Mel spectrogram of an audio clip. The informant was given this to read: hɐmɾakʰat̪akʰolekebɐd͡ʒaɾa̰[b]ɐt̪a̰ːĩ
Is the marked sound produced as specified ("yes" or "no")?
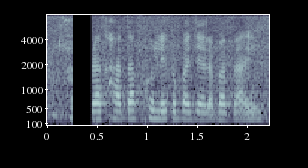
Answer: yes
